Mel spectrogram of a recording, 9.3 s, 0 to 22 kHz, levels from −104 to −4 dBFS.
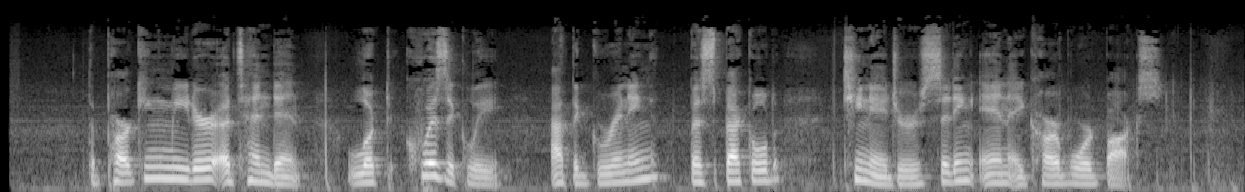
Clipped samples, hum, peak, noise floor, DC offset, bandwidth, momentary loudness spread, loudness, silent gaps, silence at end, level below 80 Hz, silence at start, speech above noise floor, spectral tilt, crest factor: under 0.1%; none; -2 dBFS; -53 dBFS; under 0.1%; 13.5 kHz; 14 LU; -22 LUFS; none; 0.05 s; -54 dBFS; 0.65 s; 31 dB; -5 dB/octave; 20 dB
